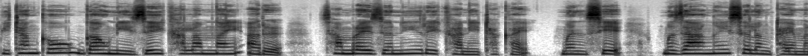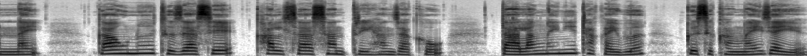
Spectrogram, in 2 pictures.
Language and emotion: Bodo, neutral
